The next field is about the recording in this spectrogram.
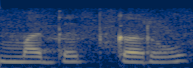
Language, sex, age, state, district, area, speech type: Punjabi, female, 18-30, Punjab, Tarn Taran, urban, read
